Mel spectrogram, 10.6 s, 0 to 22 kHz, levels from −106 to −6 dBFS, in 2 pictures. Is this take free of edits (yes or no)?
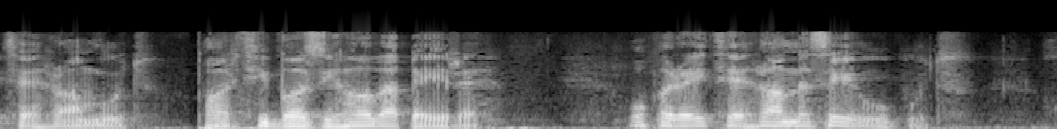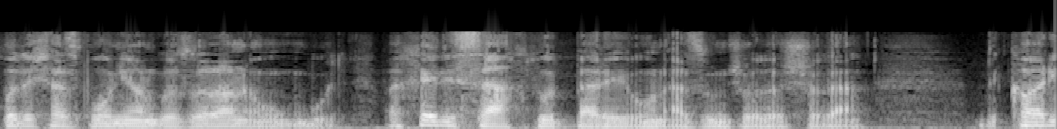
no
